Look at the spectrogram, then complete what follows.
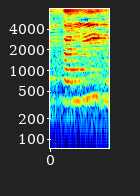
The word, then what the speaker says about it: colleague: अब देखिए कलीग में जो अंत में UE है वो साइलेंट है, जी तक ही तो आप प्रोनाउंस कर रहे हैं, तो जी तक ही उच्चारण कर रहे हैं, लेकिन UE साइलेंट है, वही ध्यान रखना है, ठीक है।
